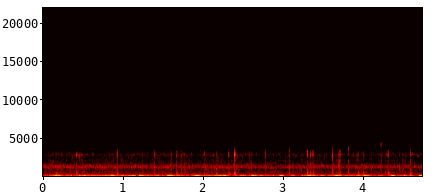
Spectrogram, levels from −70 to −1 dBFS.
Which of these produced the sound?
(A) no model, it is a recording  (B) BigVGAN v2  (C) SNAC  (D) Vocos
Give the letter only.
A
